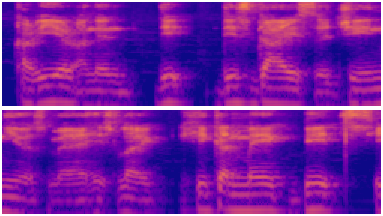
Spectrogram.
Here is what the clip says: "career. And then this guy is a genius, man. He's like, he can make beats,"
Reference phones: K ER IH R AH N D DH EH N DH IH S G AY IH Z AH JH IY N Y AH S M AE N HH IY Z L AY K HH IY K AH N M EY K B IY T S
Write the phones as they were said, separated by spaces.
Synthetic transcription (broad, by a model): K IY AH R AH N D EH N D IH S G AY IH S AH JH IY N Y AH S M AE N HH IY S L AY K HH IY K AH N M EY K B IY T S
